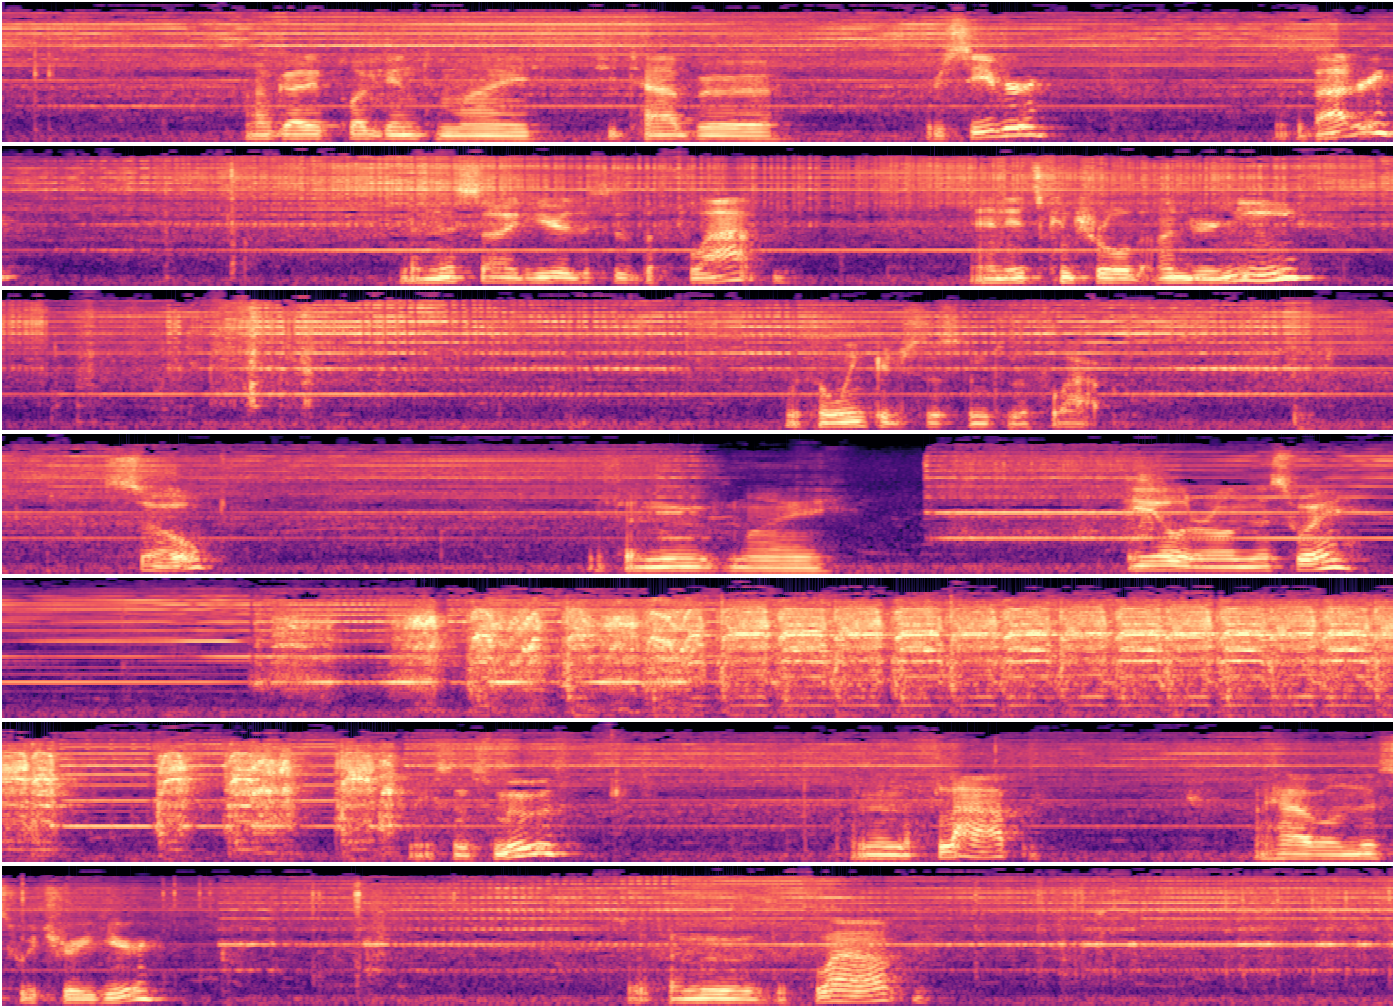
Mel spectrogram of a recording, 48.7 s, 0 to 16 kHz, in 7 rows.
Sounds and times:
Speech: 1.2s - 4.0s, 4.6s - 5.3s, 6.4s - 7.1s, 9.0s - 10.9s, 11.8s - 13.6s, 17.8s - 19.5s, 21.4s - 22.0s, 23.8s - 25.1s, 26.5s - 27.7s, 36.8s - 37.7s, 39.0s - 40.0s, 41.0s - 42.6s, 44.8s - 46.4s.

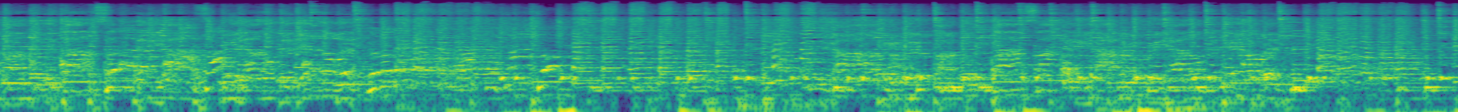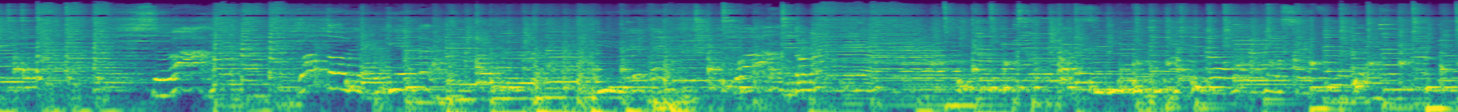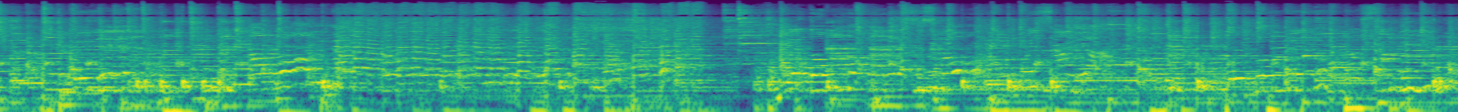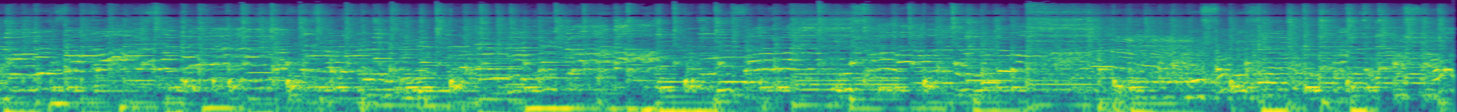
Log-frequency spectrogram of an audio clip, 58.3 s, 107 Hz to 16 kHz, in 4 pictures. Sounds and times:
Exciting music: 0.0s - 42.0s, 53.3s - 57.7s.

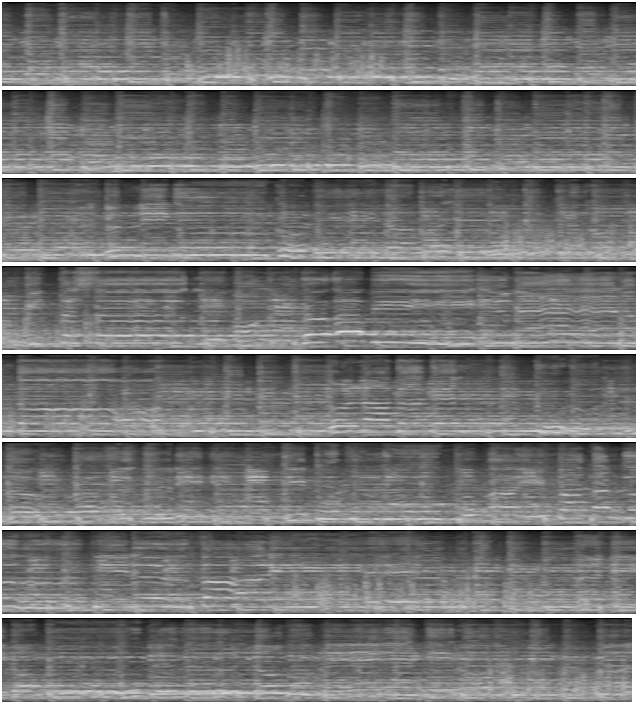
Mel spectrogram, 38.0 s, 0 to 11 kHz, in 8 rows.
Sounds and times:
Music: 0.0s - 38.0s.

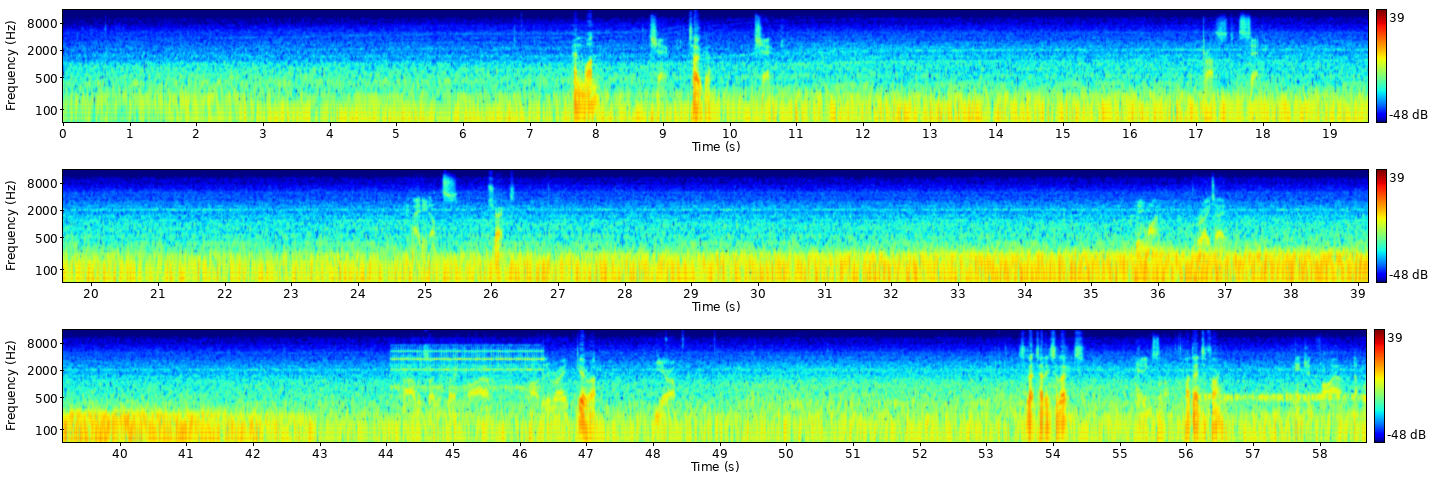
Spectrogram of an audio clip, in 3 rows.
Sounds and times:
Speech: 8.8s - 9.8s, 10.4s - 10.7s, 24.8s - 26.3s, 35.6s - 37.1s, 48.0s - 48.4s, 53.5s - 54.5s, 55.2s - 56.6s, 57.6s - 58.7s.

